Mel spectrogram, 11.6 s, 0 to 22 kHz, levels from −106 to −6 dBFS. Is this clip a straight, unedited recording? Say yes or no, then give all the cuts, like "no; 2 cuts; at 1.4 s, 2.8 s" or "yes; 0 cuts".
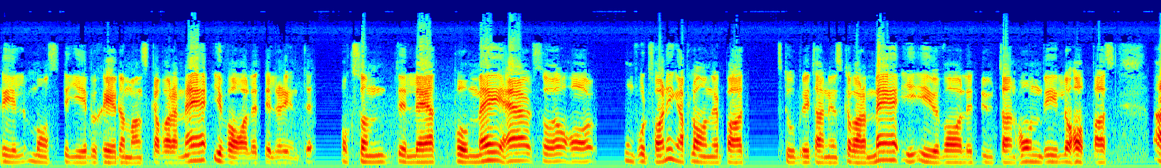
yes; 0 cuts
